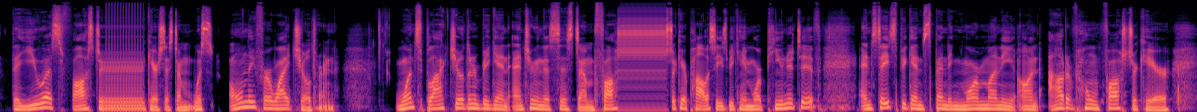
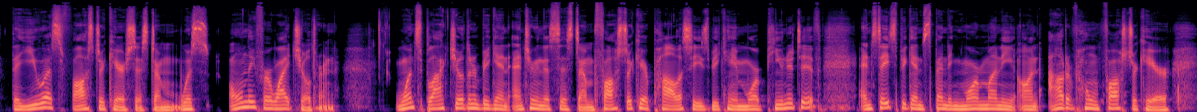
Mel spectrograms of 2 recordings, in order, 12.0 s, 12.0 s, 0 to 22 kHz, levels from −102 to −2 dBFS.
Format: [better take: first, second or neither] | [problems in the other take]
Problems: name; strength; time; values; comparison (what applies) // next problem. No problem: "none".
second | audio freezing; at 1 s and at 6 s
